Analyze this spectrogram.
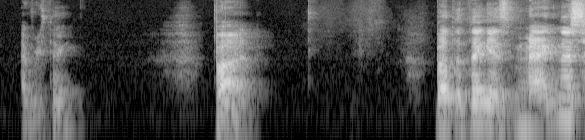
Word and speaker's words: Magnus: But the thing is, Magnus has a very kind of accepted way of being pronounced in English.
